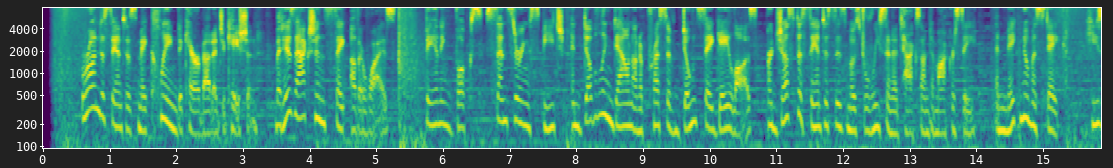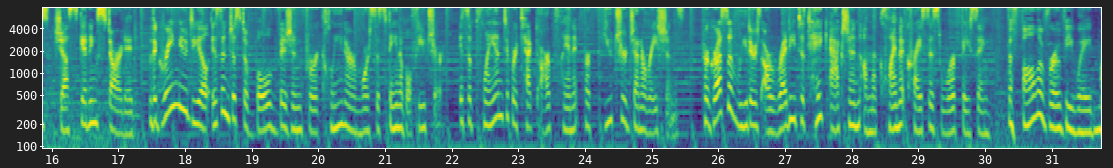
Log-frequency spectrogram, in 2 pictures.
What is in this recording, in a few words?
english american political ads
